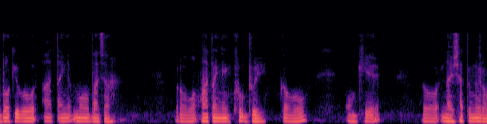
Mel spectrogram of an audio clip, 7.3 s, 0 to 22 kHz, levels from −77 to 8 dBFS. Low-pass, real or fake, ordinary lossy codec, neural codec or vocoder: none; fake; none; codec, 16 kHz, 1.1 kbps, Voila-Tokenizer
